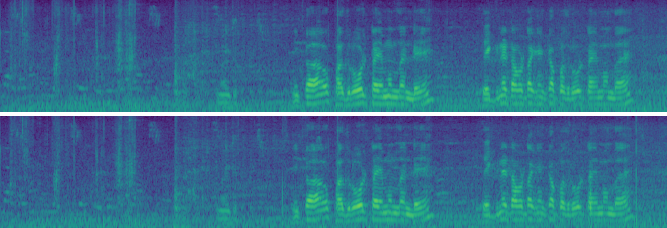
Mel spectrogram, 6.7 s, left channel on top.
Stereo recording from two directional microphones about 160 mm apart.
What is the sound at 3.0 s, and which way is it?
Speech, 20° left (ahead or behind).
